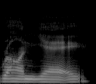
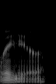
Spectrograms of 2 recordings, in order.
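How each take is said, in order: First: The name is said with an affected, posh vowel. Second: The name is said plainly, with a normal vowel. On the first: The speaker is mocking the cheap beer. "we'd call it Ronier... that's just the pretentious way" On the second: The speaker is being serious. "if you're being serious in Washington, it's Mount Rainier"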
